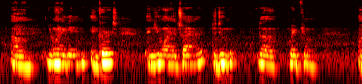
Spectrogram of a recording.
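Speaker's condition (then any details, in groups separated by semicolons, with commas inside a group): Cerebral palsy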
